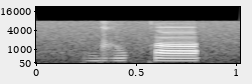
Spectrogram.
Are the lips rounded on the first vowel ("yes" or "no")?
yes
